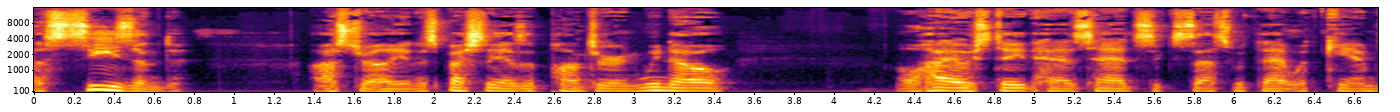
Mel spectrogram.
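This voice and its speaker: A man with an American accent hosting a casual sports podcast, joking and rambling through asides. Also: medium pitch. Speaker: podcast host.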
